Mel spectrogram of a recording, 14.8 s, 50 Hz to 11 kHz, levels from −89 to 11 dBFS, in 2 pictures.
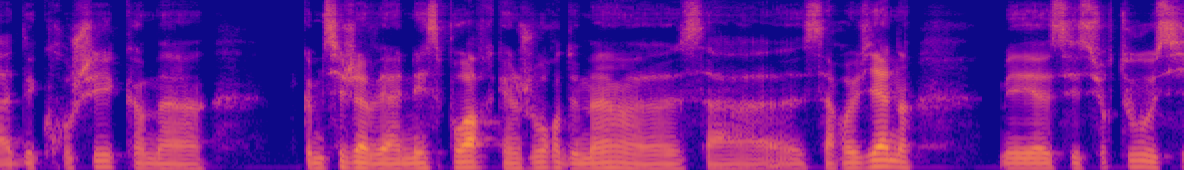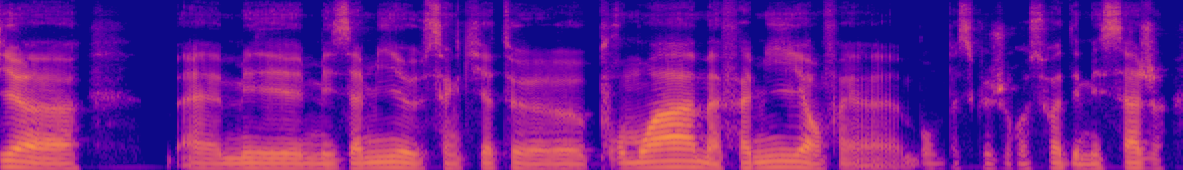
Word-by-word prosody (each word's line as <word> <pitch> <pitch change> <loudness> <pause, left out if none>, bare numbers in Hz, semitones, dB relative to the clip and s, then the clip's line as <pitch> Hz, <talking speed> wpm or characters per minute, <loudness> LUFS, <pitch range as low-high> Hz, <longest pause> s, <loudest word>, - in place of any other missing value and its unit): à - - -4
décrocher 100 +6 -3
comme 95 -4 -6
un 85 -1 -2 0.6
comme 95 0 -3
si 105 - +3
j'avais 95 -3 +4
un 90 +1 0
espoir 105 +3 +4
qu'un 95 -1 -3
jour, 105 +3 -3
demain, 90 -2 -1
heu, - - -7
ça 85 0 -5 0.2
ça 95 0 -2
revienne. 110 +3 +4 0.6
Mais 95 0 +1
c'est 95 +1 -2
surtout 120 +5 -3
aussi, 120 +2 +2
heu, 95 -5 +4 0.6
ben, 90 -2 -4
mes 95 -1 0
mes 90 0 -3
amis, 100 +3 0
heu, 95 -3 +1
s'inquiètent, 95 +2 -5
heu, 85 -1 -3
pour 95 - -6
moi, 110 +3 +7
ma 85 -5 0
famille. 110 +3 -1
Enfin 85 - -4
bon, 90 0 -15
parce 90 - -9
que - - -14
je - - -5
reçois 90 +3 -6
des 90 -1 -6
messages, 90 +1 -1
95 Hz, 160 wpm, -24 LUFS, 90-100 Hz, 0.6 s, moi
